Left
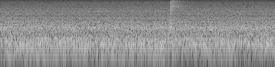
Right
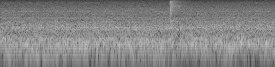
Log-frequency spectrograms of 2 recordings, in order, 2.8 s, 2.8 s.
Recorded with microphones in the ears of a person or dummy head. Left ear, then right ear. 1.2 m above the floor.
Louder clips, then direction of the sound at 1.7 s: Left 1 dB; 10° right (ahead or behind).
